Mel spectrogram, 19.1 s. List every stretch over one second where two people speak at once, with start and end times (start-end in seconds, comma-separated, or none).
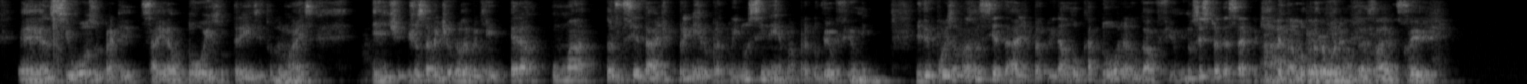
15.7-17.9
